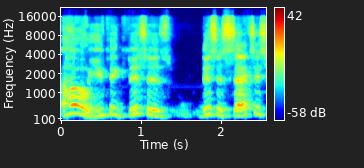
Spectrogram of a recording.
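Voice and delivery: put-on very high, loud angry yell. Imitating imagined commenters who object to a take: imitating people yelling. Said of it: "there's gonna be people yelling".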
